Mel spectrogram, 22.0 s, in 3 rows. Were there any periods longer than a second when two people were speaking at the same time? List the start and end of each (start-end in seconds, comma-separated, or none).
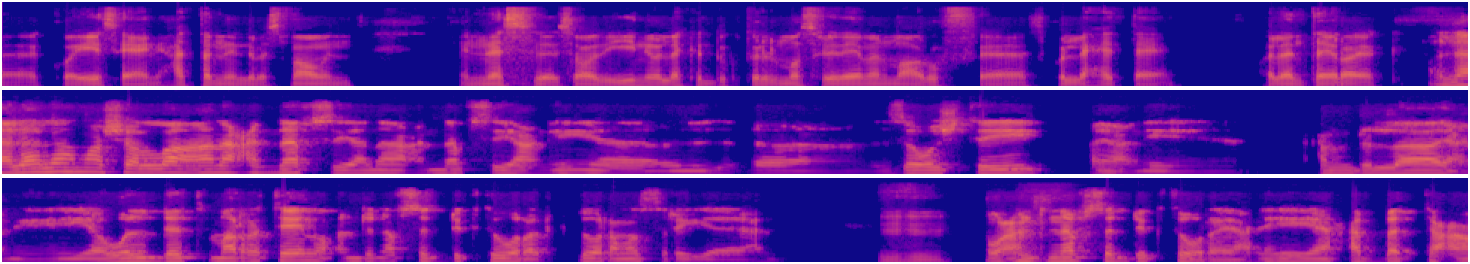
none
